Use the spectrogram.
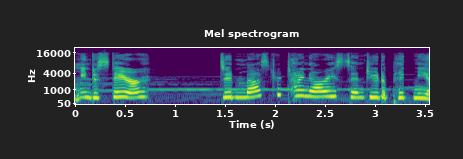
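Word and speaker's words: Tighnari: Does that mean Tignari or Tinari as they pronounce it?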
